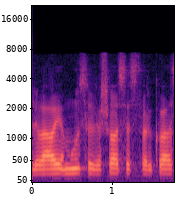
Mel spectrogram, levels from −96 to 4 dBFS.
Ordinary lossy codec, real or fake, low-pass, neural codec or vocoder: AAC, 48 kbps; real; 7.2 kHz; none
